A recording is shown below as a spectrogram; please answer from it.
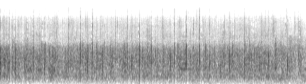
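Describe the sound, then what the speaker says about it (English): An audience at a Minnesota discovery center exhibit opening applauds the musicians, steady dense clapping for the whole stretch, even and fairly close. "a round of applause for our musicians tonight"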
